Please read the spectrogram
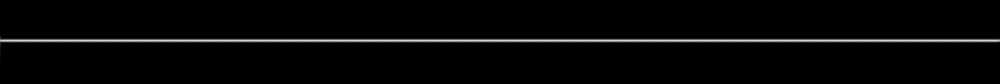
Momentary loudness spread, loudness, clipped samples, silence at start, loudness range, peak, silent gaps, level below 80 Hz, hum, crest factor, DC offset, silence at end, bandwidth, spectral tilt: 0 LU; -6 LUFS; under 0.1%; 0 s; 0 LU; -6 dBFS; none; under -90 dBFS; none; 4 dB; under 0.1%; 0 s; 3.4 kHz; 17.5 dB/octave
